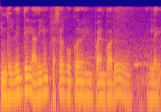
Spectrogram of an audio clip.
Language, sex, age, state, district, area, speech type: Tamil, male, 18-30, Tamil Nadu, Ariyalur, rural, spontaneous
